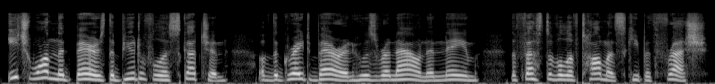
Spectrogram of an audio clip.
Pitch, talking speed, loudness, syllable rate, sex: 215 Hz, 175 wpm, -19 LUFS, 5.2 syllables/s, female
